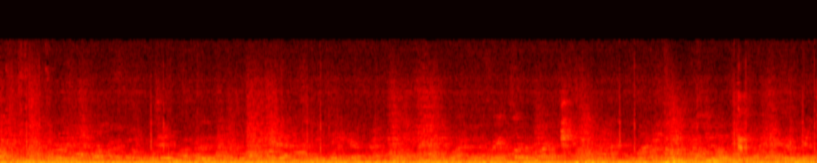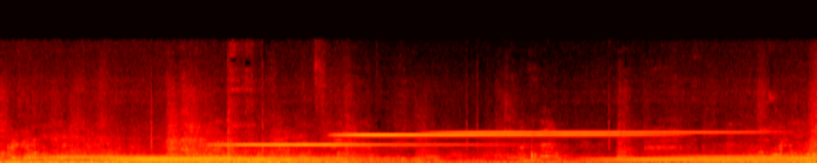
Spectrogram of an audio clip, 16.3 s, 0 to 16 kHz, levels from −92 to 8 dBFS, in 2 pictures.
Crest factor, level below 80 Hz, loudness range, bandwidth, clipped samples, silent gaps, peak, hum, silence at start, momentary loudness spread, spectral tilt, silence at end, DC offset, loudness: 14 dB; -48 dBFS; 4 LU; 12.5 kHz; under 0.1%; none; -18 dBFS; none; 0 s; 4 LU; -6 dB/octave; 0 s; under 0.1%; -33 LUFS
